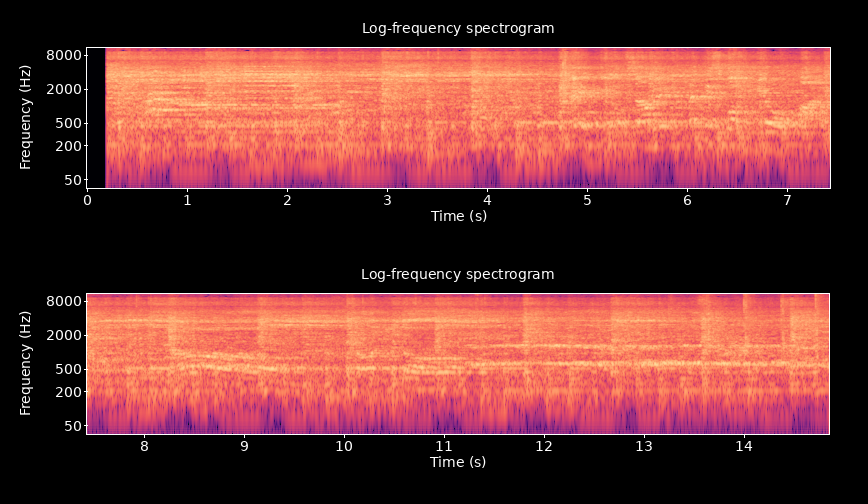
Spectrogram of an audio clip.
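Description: A soul record with a lead vocal, playing loudly and steadily; the singer holds a long note in the last few seconds.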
